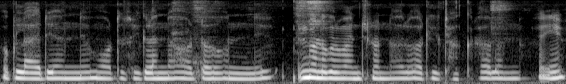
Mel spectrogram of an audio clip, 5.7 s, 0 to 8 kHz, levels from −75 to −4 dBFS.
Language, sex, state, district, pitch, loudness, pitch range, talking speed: Telugu, female, Andhra Pradesh, Guntur, 210 Hz, -18 LUFS, 210-220 Hz, 150 wpm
